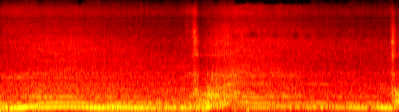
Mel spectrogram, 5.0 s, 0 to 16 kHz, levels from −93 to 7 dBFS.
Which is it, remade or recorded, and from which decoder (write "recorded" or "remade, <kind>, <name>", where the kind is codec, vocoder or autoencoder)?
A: remade, autoencoder, DAC-VAE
